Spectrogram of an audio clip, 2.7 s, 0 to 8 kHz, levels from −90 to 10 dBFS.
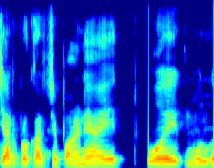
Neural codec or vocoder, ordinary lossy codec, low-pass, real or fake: none; none; none; real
